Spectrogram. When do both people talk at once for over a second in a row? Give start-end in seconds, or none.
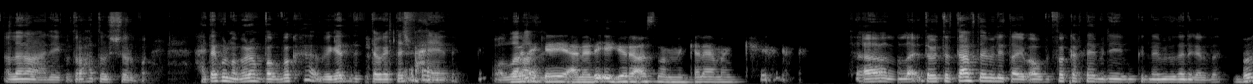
none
